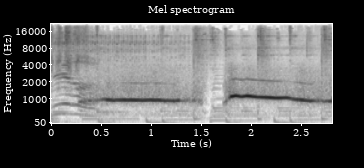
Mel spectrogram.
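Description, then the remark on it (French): A voice imitates the howling polar wind of Alaska: two long, steady whistling tones, each sliding slightly downward, with a brief pause between them and soft low rhythmic notes underneath. “Je fais le bruit du vent polaire pour te mettre bien dans l'ambiance de l'Alaska et comprendre un peu de quoi on parle.”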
